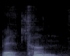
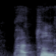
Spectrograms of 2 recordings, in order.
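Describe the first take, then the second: First: The word is said as 'bae-teon'. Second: The word is said as 'ba-ton'. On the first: The speaker calls it right. "표준어는 배턴입니다" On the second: The speaker calls it wrong. "우리가 보통 얘기할 때 발음할 때 바톤 터치 이렇게 얘기하는데 바톤이 아니고"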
